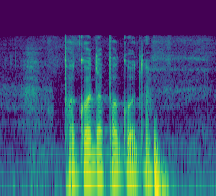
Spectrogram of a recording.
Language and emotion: Russian, neutral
